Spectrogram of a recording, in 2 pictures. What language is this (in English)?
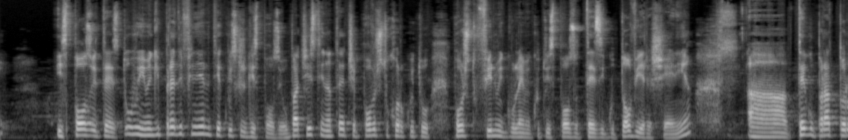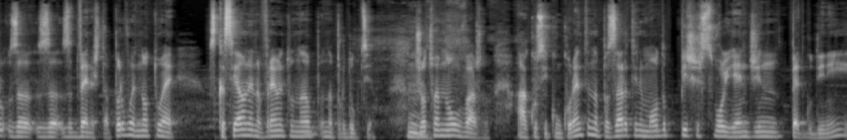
Bulgarian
